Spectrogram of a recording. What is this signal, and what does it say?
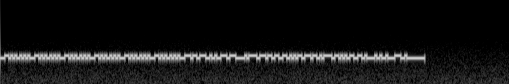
RTTY (50 baud, 170 Hz shift), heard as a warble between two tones, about 1360 Hz centre. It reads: … NAME IS ERIK,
